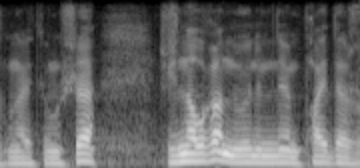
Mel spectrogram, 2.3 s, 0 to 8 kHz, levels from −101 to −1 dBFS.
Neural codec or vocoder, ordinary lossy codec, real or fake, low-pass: none; Opus, 24 kbps; real; 7.2 kHz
